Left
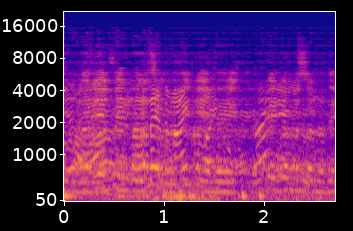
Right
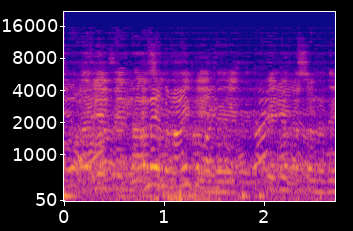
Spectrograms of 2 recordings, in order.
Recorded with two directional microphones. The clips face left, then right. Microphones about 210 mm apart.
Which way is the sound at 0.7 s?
45° right (ahead or behind).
